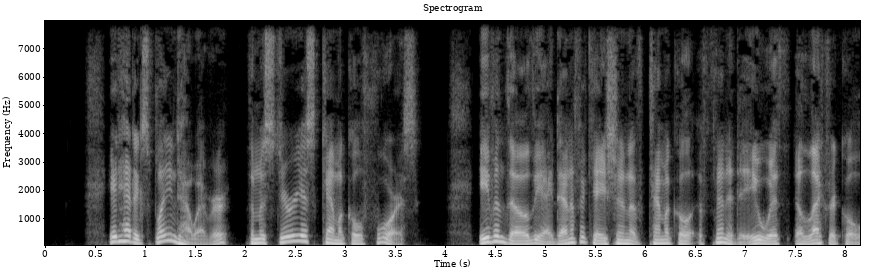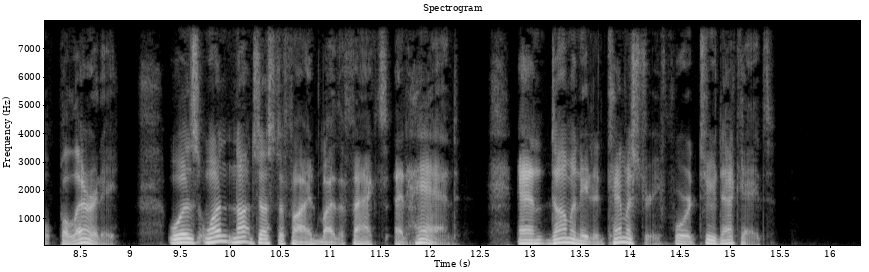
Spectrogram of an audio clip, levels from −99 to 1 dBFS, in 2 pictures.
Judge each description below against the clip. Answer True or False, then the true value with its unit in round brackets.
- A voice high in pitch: False (120 Hz)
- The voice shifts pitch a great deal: True (6.9 semitones)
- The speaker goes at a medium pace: False (125 wpm)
